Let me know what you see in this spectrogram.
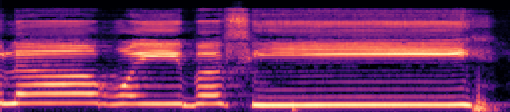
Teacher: لا ریب را کے اوپر زبر ہے تو اس لیے ہم نے را کو موٹا پڑھا، اور یہاں پر یا مدہ نہیں ہے، رویبہ یہاں پر یا لین ہے، تو اس لیے ہم اس کو کھینچ کر نہیں پڑھیں گے۔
